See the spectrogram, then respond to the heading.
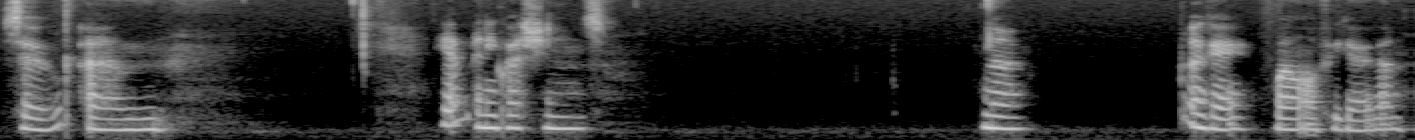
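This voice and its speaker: A sassy British vampire lady, played by a woman for an ASMR roleplay, speaks in a soft, breathy half-whisper. The voice sits fairly high yet stays mellow, with some creak in it. She is haughty and bossy, teasing her listener with dry condescension. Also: little pitch movement, very slow, pauses often, muffled recording, heavily acted. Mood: bossy, weary. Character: sassy, bossy female vampire, over a century old.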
